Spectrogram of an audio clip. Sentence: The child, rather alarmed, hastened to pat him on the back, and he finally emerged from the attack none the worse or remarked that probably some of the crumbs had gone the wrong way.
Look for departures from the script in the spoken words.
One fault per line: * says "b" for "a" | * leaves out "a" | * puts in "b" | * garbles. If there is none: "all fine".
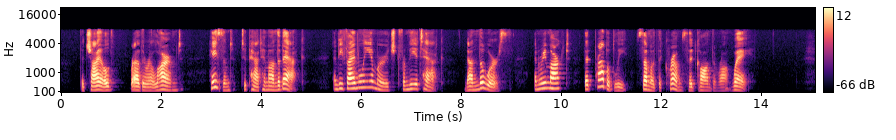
* says "and" for "or"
